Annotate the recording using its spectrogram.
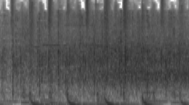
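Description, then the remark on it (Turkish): Steady, dense applause, dedicated to a bus driver, fills the whole clip, with a low swooping tone repeating about twice a second and a constant low hum running beneath the clapping. “Ben ama kocaman alkışı şoför kardeşimize, abimize gönderiyorum.”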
